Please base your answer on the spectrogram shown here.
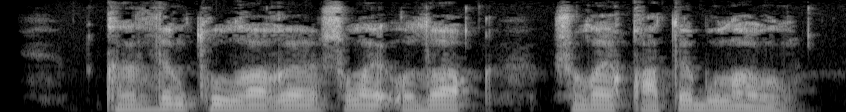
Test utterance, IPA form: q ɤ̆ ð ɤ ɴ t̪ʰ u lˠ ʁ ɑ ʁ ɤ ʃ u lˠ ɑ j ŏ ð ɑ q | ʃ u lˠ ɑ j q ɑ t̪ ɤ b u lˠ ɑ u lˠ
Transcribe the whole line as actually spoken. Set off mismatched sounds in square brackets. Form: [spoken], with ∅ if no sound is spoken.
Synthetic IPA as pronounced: q ɤ̆ [ðː] ɤ ɴ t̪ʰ u lˠ ʁ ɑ ʁ ɤ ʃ u lˠ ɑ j ŏ ð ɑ q | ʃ u lˠ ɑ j q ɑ t̪ ɤ b u lˠ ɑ u lˠ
